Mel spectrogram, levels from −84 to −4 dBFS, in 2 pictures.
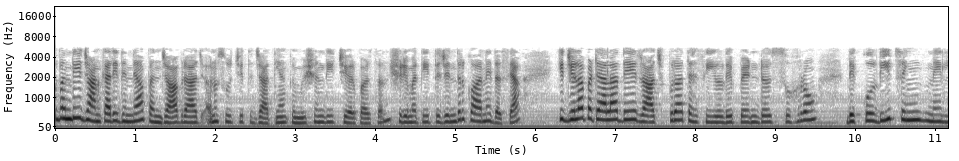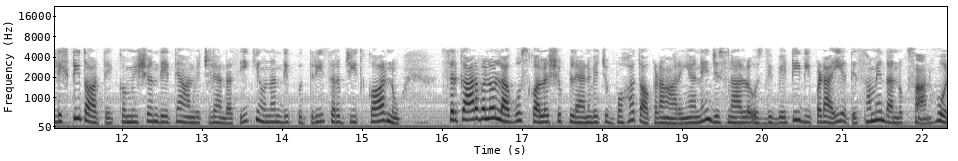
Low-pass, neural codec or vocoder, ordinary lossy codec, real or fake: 5.4 kHz; none; Opus, 64 kbps; real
